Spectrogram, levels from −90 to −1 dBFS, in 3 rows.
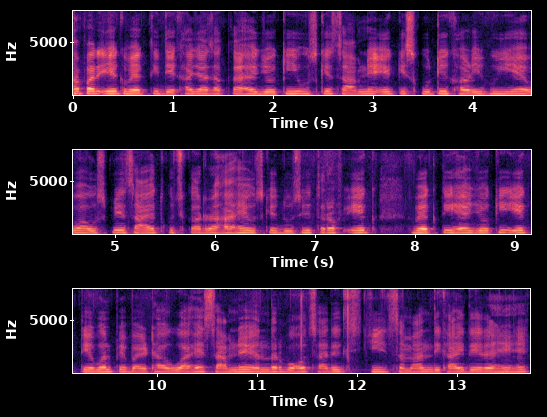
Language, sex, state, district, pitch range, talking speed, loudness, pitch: Hindi, male, Uttar Pradesh, Gorakhpur, 180-195 Hz, 215 wpm, -27 LUFS, 190 Hz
